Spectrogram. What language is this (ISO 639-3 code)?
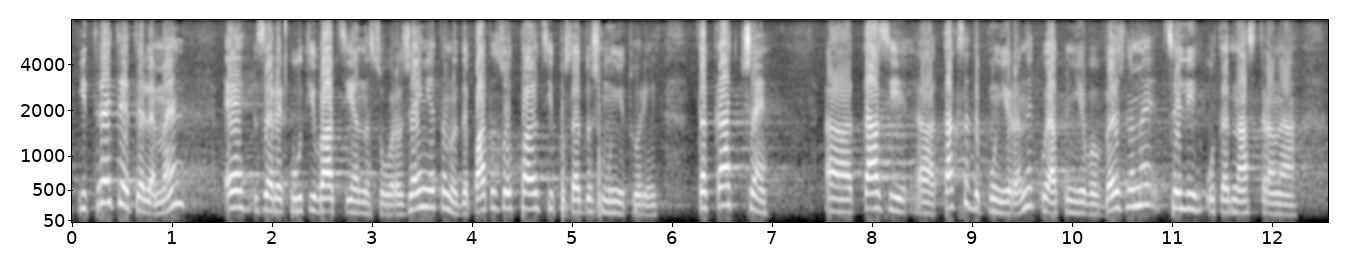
bul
